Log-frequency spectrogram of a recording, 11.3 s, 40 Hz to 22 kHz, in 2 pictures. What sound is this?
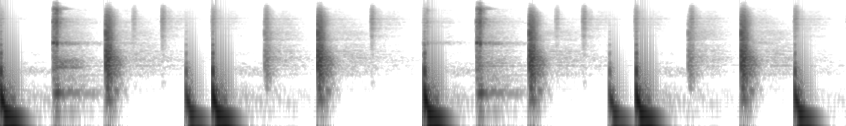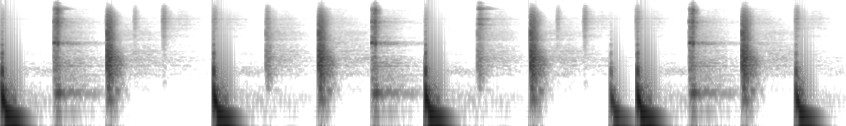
Instrument samples > Percussion
lazy reverby drum loop (85bpm)
sample, loop, reverb, percs, drum, drums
